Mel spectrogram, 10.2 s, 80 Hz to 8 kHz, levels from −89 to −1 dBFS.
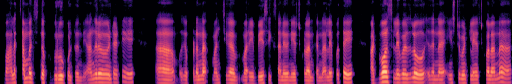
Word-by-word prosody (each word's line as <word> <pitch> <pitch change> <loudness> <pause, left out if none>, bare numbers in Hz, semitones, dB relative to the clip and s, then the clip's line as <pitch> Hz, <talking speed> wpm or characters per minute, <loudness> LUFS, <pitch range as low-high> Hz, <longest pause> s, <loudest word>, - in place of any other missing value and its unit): వాళ్లకి 135 +3 -4
సంబంధించిన 155 -1 0
ఒక - - -48
గ్రూప్ 130 0 +2
ఉంటుంది. 115 -1 -9
అందులో 150 +4 +3 0.2
ఏంటంటే, 145 +4 -6 0.7
ఆహ్, 125 -1 +3 0.3
ఎప్పుడన్నా 125 +2 0 0.2
మంచిగా 125 0 -1 0.3
మరి 115 +1 -2 0.2
బేసిక్స్‌ని 120 -2 -3
అనేవి 115 0 +1
నేర్చుకోవడానికన్నా, 110 -1 -2
లేకపోతే 145 +6 0 0.5
అడ్వాన్స్డ్ 165 +5 +7
లెవెల్స్‌లో 145 +2 +3 0.2
ఏదన్నా 125 0 -1 0.2
ఇన్స్ట్రుమెంట్‌ని 135 -1 -4
నేర్చుకోవాలన్నా, 130 +5 0
130 Hz, 115 wpm, -25 LUFS, 120-145 Hz, 0.7 s, అడ్వాన్స్డ్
